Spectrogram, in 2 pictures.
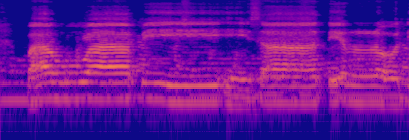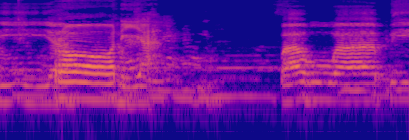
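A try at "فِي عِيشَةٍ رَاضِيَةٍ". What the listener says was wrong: Pi panjang.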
